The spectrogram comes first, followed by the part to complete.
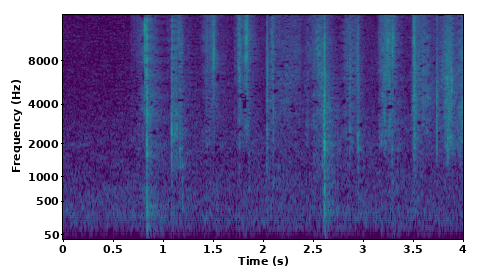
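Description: Tarot cards being shuffled: a string of irregular, light clicks and flicks, starting about a second in.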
